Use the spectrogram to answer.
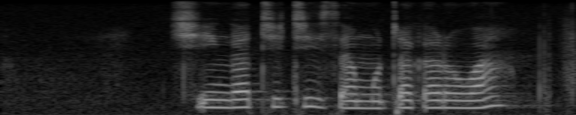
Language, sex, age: Venda, female, 24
